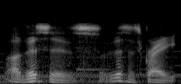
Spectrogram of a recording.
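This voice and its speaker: Sniffly man streaming, slightly low-pitched and dull-sounding. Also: expressive, a little slow, fairly bright tone. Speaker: game livestream host. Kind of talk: casual stream chat. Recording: dull lo-fi stream audio, faint music.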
